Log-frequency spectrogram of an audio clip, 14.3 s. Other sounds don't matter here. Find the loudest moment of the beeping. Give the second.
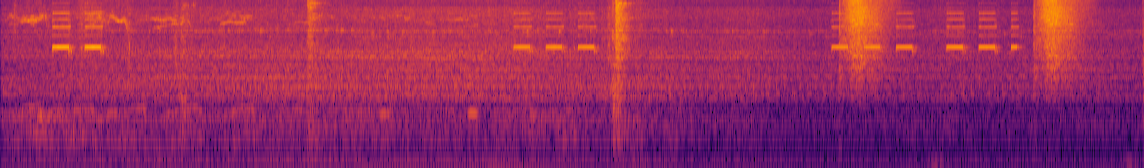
1 s.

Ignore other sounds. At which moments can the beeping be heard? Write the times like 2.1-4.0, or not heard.
0.6-1.4, 6.4-7.6, 10.3-12.8.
